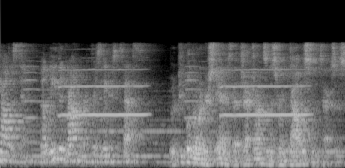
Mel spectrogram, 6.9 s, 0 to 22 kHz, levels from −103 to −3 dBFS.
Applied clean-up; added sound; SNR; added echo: none; Wind instrument, woodwind instrument; 6 dB; reverberation time 1.1 s.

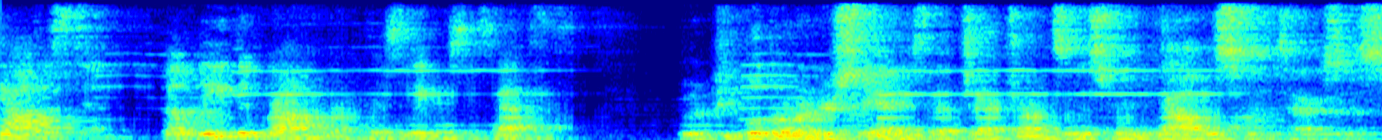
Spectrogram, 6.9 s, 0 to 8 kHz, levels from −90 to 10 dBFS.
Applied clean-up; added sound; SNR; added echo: neural separator model SepFormer DNS4.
